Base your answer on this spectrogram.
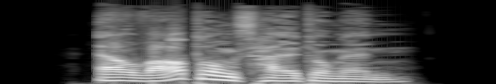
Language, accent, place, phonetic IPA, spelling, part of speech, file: German, Germany, Berlin, [ɛɐ̯ˈvaʁtʊŋsˌhaltʊŋən], Erwartungshaltungen, noun, De-Erwartungshaltungen.ogg
- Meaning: plural of Erwartungshaltung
